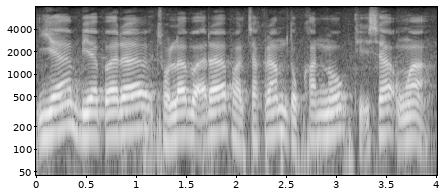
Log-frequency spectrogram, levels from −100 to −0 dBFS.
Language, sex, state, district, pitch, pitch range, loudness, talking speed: Garo, male, Meghalaya, West Garo Hills, 155 Hz, 140-165 Hz, -13 LUFS, 135 wpm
